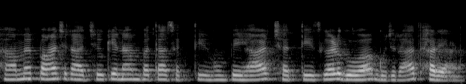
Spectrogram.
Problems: none marked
